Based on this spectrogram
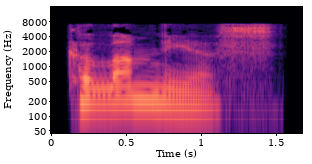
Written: calumniously

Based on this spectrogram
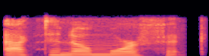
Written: actinomorphic

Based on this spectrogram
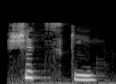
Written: shitsky

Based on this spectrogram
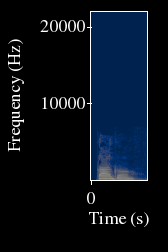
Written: gago

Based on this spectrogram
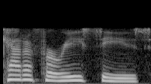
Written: cataphoreses

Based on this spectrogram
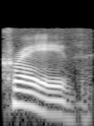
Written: crave

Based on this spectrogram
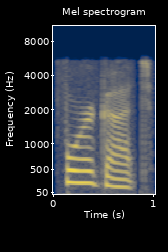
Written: foregut

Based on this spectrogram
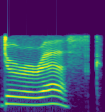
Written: Dureresque

